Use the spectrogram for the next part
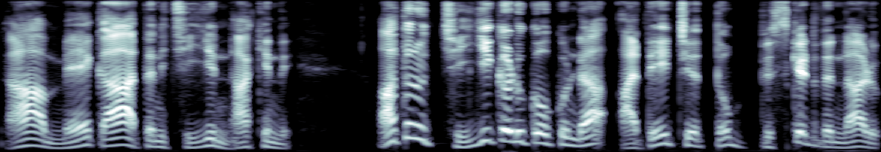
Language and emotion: Telugu, disgusted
